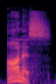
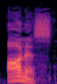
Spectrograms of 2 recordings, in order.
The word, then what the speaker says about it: honest: Honest. Honest. Honest. All right, that's the the the H is silent.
